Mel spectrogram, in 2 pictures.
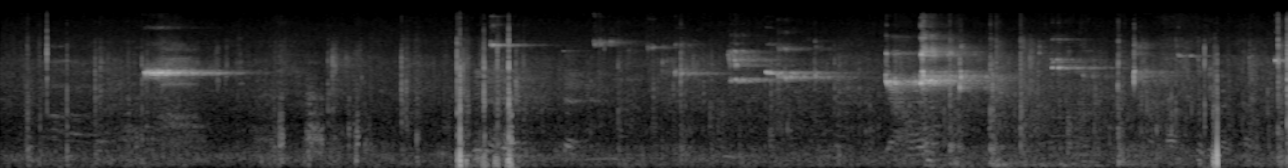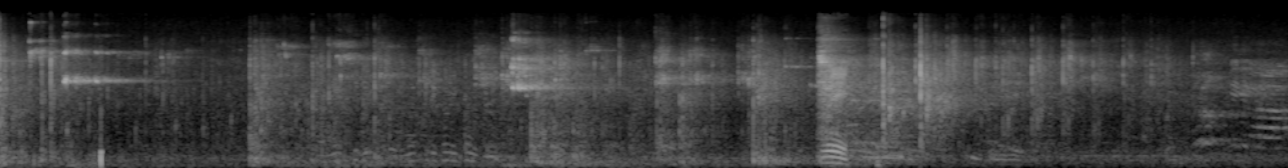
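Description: Futsal being played on a wooden gym floor: many short, high shoe squeaks, thuds of the ball being kicked and bouncing, and players calling out now and then.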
